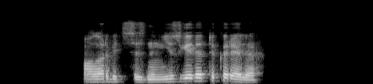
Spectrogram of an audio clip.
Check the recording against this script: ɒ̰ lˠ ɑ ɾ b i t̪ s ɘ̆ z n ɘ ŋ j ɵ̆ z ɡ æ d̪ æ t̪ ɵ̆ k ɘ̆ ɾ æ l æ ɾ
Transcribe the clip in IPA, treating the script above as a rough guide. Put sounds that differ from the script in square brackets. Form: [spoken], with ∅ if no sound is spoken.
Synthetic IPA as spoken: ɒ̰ lˠ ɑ ɾ b i t̪ s ɘ̆ z n ɘ ŋ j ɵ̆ z ɡ æ d̪ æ t̪ ɵ̆ k ɘ̆ ɾ æ l æ ɾ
